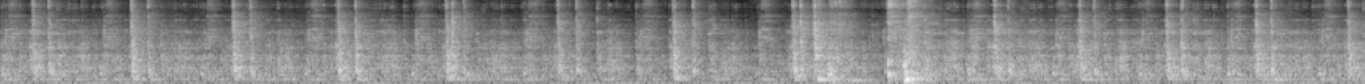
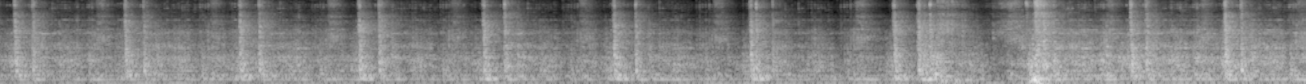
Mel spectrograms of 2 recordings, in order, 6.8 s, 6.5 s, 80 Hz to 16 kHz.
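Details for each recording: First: 1917 Economy hit-and-miss engine with higher-compression aluminum piston refitted in place of low-compression slug, buzz coil ignition, same speed setting: regular beat about twice a second, firm compression, no blow-by hiss past rings. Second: 1917 Economy hit-and-miss engine with old piston refitted, set to run as slow as possible (about 180-200 rpm low end, 250 high): slow uneven firing with long gaps, flywheels nearly standstill, just about stalling.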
